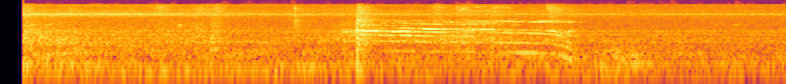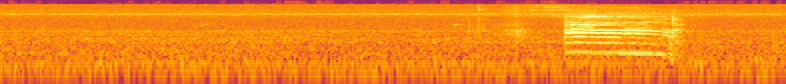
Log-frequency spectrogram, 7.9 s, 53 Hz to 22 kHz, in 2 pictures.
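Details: Thin-voiced 12-year-old black and white domestic cat indoors, giving two high, thin meows about five seconds apart, each sliding downward in pitch, the first longer and the second short and sharp, over quiet room hum.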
